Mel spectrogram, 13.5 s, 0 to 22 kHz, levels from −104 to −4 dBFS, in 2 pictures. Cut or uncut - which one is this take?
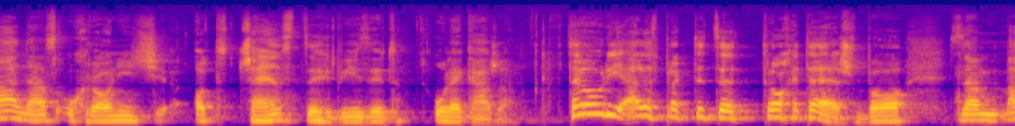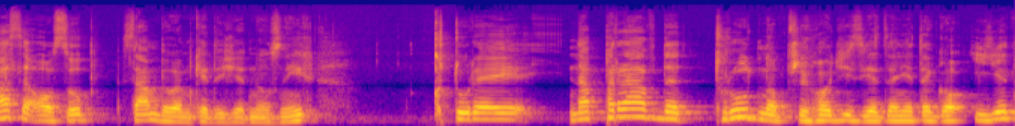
uncut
